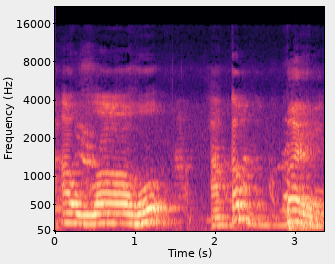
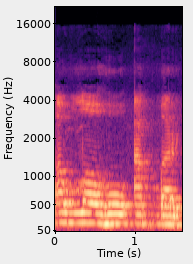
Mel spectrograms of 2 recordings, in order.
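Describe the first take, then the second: First: The b in Akbar is doubled and held. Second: The b in Akbar is short and plain. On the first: The speaker calls it wrong. "ba-nya di, dikasih tasjid" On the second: The speaker calls it right. "Allah Maha Besar"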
